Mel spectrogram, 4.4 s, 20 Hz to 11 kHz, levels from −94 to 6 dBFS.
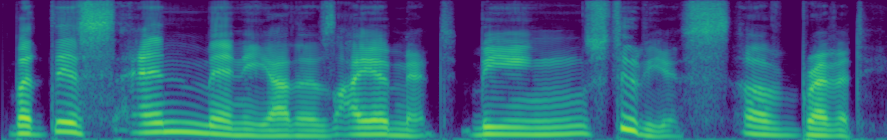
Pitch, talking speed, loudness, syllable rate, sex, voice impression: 160 Hz, 150 wpm, -18 LUFS, 4.0 syllables/s, male, masculine, adult-like, slightly middle-aged, thick, slightly tensed, slightly weak, bright, slightly soft, slightly clear, fluent, cool, intellectual, slightly refreshing, sincere, very calm, slightly mature, friendly, reassuring, unique, elegant, slightly wild, slightly sweet, lively, kind, slightly modest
